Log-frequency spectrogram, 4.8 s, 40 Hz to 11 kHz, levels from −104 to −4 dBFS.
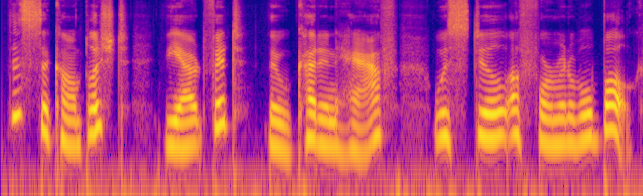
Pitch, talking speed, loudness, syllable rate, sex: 205 Hz, 160 wpm, -17 LUFS, 5.0 syllables/s, female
